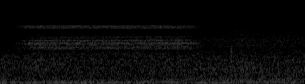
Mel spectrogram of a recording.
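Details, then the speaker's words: Rebuilt carburetor from a John Deere 110 garden tractor, turned back upright after needle-seating check, blowing into the fuel inlet: thin whistling hiss about two seconds as air passes the open float needle valve; working correctly. "Turn it back upright, and you should hear the airflow."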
